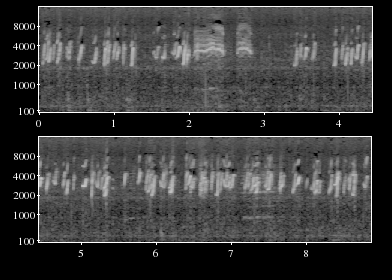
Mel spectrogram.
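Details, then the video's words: Chorus of baby chicks with fast, piercing peeps in dense clusters, broken by a short lull about three seconds in before resuming. "Baby Chicks Chirping Sounds"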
